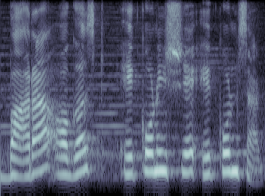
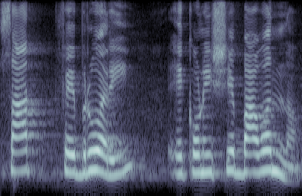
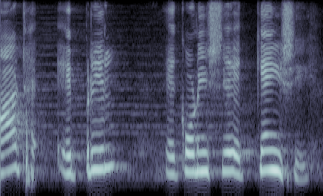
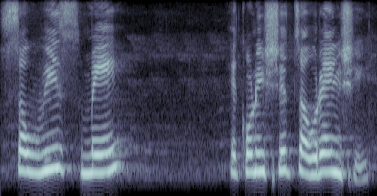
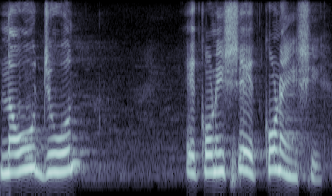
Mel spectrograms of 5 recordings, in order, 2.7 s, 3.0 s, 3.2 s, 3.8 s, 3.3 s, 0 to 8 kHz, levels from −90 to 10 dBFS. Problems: none marked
